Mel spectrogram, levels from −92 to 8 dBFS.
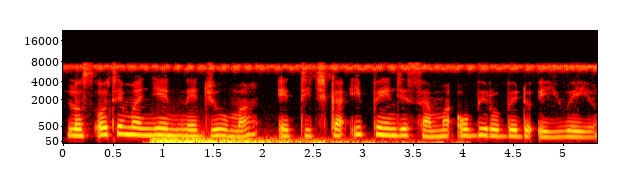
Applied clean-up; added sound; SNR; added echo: none; Boom; -2 dB; none.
